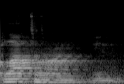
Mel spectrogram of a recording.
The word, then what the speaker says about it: Platon: Well, in a philosophical point of view, there is, for instance, the theory of Plato or Platon, as it is, the name is pronounced in ancient Greek.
